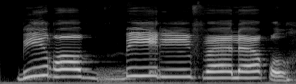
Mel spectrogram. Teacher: قاف کو ساکن کر کے پڑھنا ہے، آخر والے قاف کو، اور تھوڑا سا ہلانا ہے، قلقلہ کرنا ہے۔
